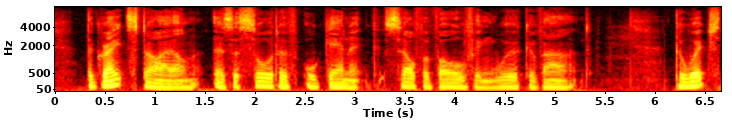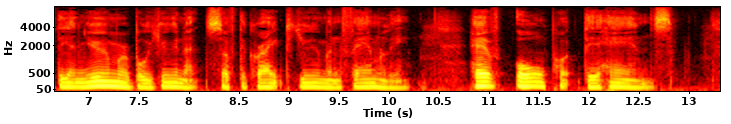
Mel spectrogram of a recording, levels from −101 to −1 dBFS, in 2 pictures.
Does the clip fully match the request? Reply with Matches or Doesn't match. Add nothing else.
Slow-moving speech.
Matches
